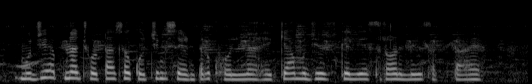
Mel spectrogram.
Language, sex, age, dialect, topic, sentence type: Hindi, female, 18-24, Hindustani Malvi Khadi Boli, banking, question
